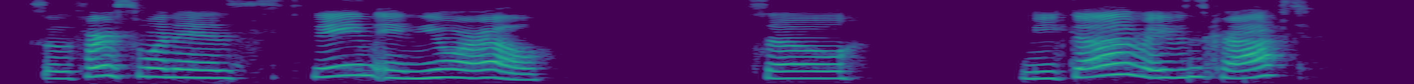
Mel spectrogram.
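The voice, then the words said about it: Strong accent. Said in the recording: “My accent's probably coming through horribly”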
